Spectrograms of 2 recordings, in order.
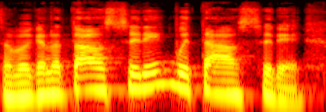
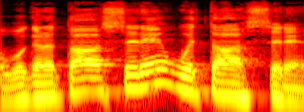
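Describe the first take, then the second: First: Higher-pitched, singsong Italian accent; effeminate Italian accent. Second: Put-on singsong Italian accent, lifting then dropping; Italian game-show host's playful patter. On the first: Shown as a demonstration. Husband redoing the mover voice higher for his wife, effeminate Italian accent. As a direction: lift the Italian voice up high and effeminate. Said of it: "it was more effeminate, though. It was, like, higher". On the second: Husband holding up objects on a pretend game show, Italian accent. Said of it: "It was an Italian game show".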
